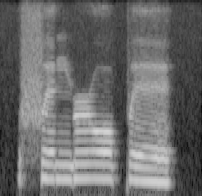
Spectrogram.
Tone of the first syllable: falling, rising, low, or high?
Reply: low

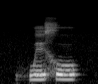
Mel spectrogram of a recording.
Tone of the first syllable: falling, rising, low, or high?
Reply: rising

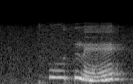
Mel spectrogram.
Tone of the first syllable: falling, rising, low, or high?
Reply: high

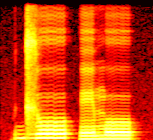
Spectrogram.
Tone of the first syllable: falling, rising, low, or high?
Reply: high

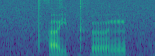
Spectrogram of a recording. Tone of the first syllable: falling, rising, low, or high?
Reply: rising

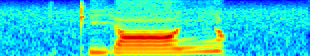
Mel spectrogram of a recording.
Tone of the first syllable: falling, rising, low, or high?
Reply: rising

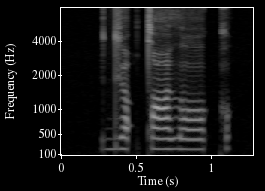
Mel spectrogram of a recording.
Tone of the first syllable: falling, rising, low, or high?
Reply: high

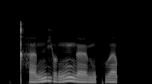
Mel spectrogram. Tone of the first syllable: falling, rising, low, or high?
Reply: rising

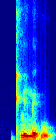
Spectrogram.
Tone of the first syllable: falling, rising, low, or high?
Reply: high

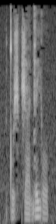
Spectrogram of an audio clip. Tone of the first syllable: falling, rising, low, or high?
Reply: low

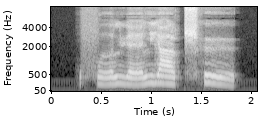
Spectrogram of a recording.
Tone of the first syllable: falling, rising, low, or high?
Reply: rising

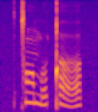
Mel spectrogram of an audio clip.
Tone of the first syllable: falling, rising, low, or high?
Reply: high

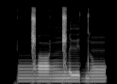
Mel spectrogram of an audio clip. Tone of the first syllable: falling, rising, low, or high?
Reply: low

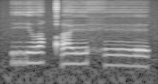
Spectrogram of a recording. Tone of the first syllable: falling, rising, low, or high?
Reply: low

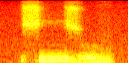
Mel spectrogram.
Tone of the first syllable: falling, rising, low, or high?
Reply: high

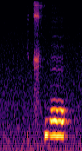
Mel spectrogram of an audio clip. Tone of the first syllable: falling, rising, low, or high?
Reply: high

